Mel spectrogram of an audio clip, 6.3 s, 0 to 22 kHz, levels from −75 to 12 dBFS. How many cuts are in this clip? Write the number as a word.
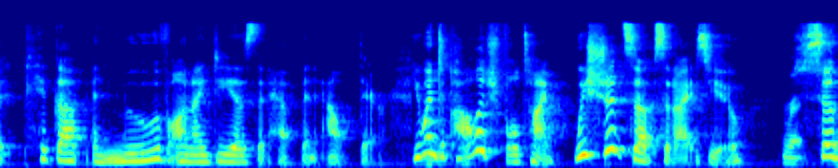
one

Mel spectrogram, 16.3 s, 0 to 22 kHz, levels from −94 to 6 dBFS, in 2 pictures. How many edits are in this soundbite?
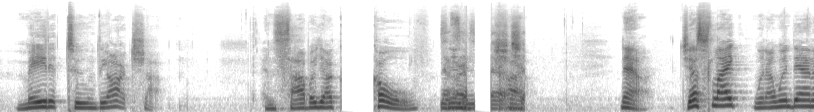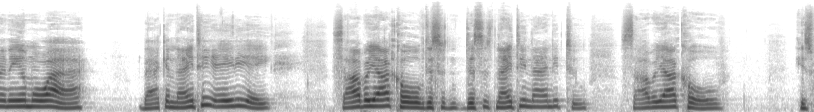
zero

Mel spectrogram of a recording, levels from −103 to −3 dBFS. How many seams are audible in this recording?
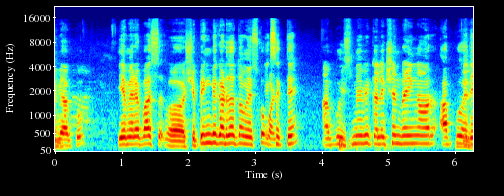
one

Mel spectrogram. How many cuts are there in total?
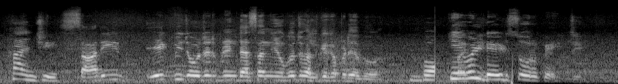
one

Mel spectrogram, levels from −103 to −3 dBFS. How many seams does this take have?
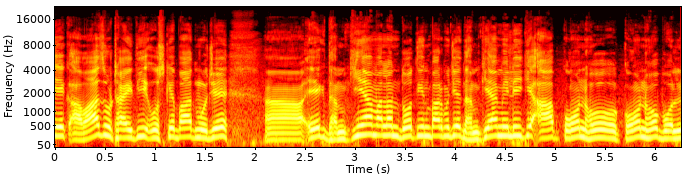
zero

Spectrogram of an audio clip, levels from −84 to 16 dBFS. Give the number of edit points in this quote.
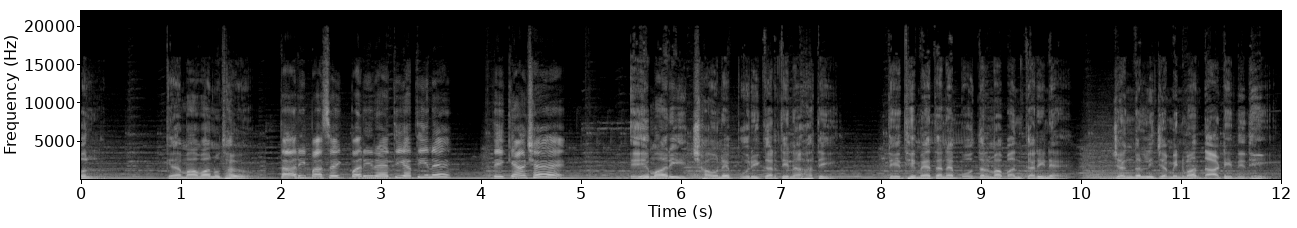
one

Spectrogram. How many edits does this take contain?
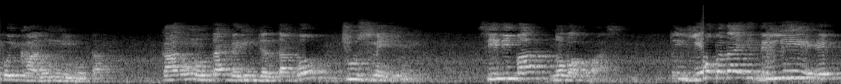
one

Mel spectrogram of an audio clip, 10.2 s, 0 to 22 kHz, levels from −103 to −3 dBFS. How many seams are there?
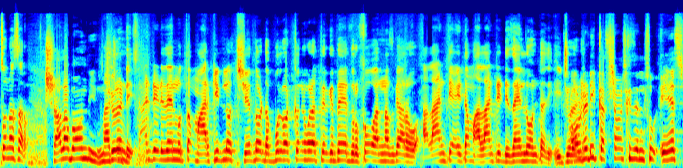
one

